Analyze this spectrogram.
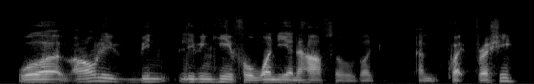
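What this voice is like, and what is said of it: French accent with slight Australian. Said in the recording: “my accent is a mix between a little bit Australian and maybe 70% French and 30% Australian”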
